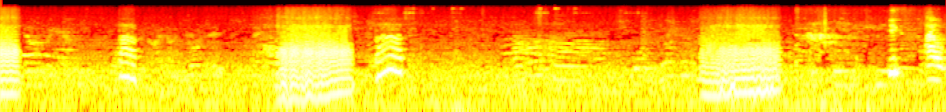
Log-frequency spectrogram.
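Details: Shih Tzu puppy asleep, recorded with a Flip Video camcorder, making short buzzy snorts and snores with small squeaky breaths between; very loud snoring during sleep.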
